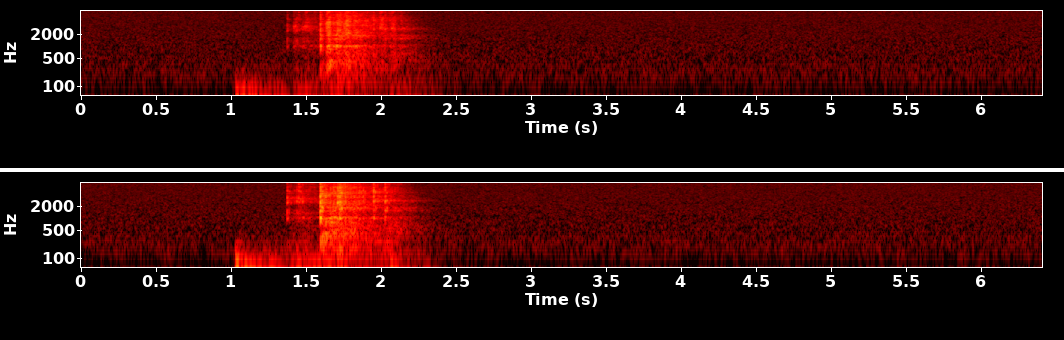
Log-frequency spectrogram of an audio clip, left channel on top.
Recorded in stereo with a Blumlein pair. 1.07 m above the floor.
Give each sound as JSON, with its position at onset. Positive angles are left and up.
{"t": 1.0, "sound": "a crack", "azimuth_deg": -35, "distance_m": 5.0}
